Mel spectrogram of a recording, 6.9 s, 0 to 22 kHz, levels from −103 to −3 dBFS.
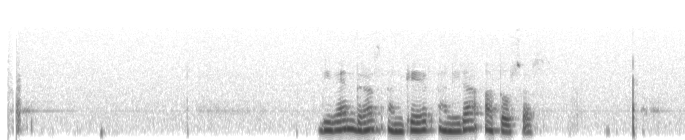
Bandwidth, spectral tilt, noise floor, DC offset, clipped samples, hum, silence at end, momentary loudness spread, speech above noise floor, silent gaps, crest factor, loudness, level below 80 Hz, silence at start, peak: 4.7 kHz; -10 dB/octave; -77 dBFS; under 0.1%; under 0.1%; none; 0.5 s; 19 LU; 40 dB; none; 16 dB; -38 LUFS; under -90 dBFS; 0.15 s; -26 dBFS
